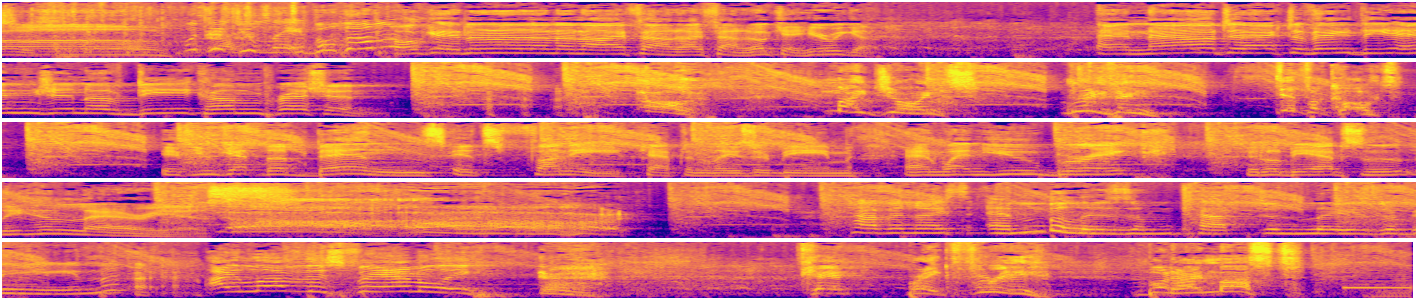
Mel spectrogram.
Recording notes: Recorded Live 1/21/2012 at the Marines Memorial Theater, SF SketchFest.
